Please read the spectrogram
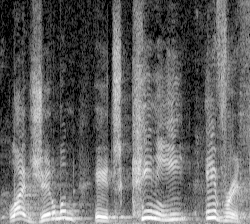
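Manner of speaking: high, loud showman intro; TV host announcing. Retold or imitated. Talk show host introducing Kenny to the audience, big showman voice. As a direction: announce him like a cheesy host. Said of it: "and he went".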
